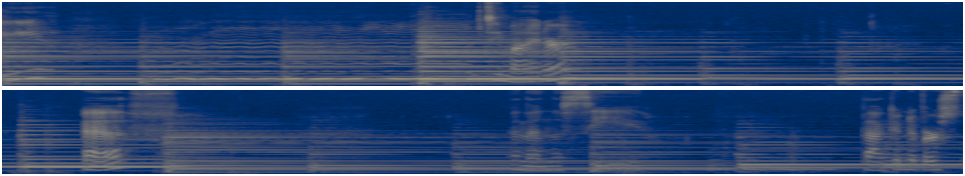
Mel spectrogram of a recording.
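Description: Piano chords held and restruck with both hands, a simple progression in the key of C (G, D minor, then C), the chord changing about every four seconds.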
